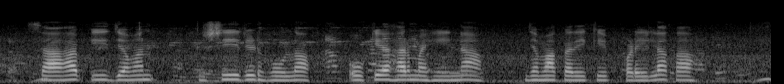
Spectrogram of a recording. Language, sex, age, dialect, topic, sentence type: Bhojpuri, female, 18-24, Western, banking, question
